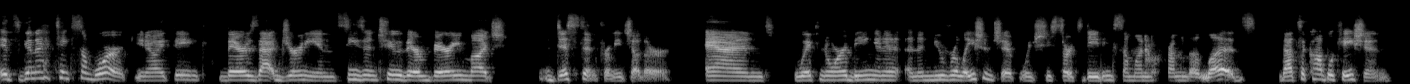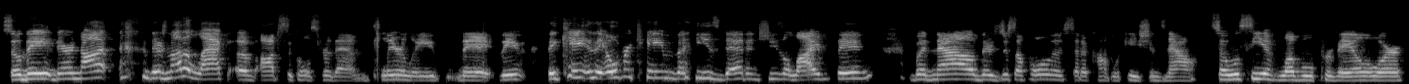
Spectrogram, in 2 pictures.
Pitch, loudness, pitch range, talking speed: 210 Hz, -23 LUFS, 195-255 Hz, 185 wpm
